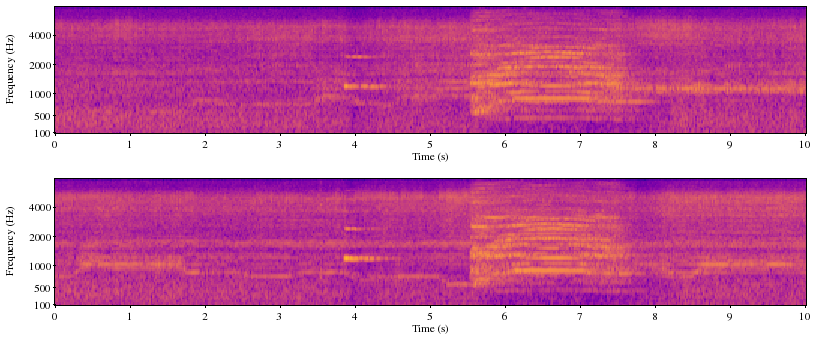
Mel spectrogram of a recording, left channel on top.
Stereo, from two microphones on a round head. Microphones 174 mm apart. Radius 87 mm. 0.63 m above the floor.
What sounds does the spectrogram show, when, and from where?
3.9 s a flute: 80° right, 3 m
5.5 s a scream: 35° right (ahead or behind), 4 m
